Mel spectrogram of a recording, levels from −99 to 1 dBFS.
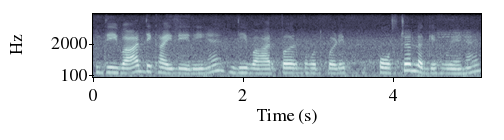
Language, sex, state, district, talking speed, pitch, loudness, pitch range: Hindi, female, Punjab, Pathankot, 150 wpm, 190 Hz, -16 LUFS, 180-205 Hz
